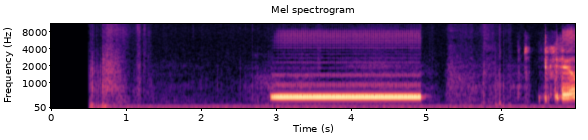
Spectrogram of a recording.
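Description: A phone call being placed: faint clicks of dialing, then a loud, steady two-second ringing tone over the line, followed by quiet line noise and soft clicks.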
